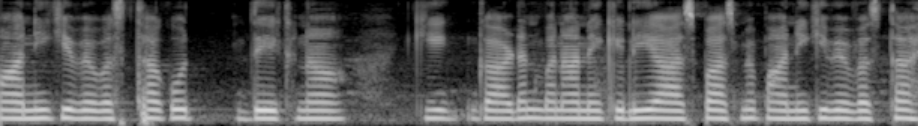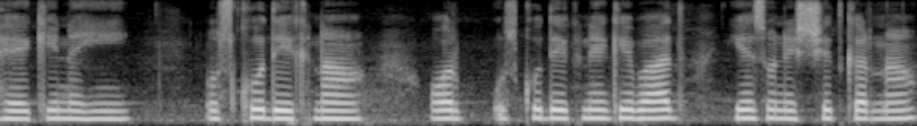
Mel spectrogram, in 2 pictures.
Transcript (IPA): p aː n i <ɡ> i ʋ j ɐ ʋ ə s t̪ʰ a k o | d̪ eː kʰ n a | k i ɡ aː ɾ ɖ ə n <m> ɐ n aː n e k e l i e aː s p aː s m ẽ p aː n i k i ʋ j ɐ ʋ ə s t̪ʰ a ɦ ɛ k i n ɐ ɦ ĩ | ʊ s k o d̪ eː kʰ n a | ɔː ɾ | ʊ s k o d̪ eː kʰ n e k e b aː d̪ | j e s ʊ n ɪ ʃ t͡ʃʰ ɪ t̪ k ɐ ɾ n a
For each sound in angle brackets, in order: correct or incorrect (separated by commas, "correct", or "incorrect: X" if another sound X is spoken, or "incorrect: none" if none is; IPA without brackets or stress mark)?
incorrect: k, incorrect: b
